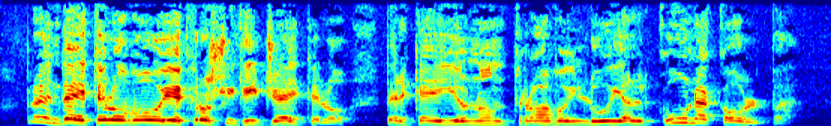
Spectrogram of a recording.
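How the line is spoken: Impatient shouting. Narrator (Italian): spazientito per la loro irragionevole crudeltà, Pilato gridò

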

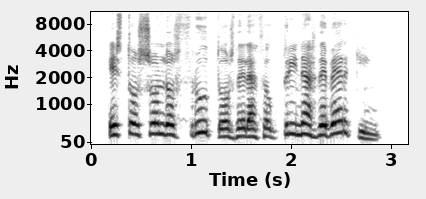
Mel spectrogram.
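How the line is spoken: Group exclaiming. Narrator (Spanish): exclamaban

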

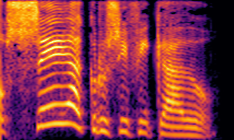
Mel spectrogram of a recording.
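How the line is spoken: Crowd shouting louder. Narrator (Spanish): ellos gritaban aún más diciendo

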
